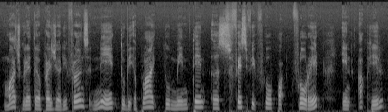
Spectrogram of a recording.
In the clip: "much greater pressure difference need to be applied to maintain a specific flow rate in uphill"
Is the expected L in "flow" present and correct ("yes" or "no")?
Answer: yes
